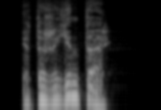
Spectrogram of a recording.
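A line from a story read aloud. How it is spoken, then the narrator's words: Childlike delighted exclamation. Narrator (Russian): с детским восторгом воскликнул я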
